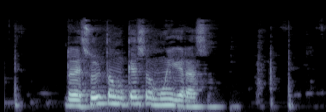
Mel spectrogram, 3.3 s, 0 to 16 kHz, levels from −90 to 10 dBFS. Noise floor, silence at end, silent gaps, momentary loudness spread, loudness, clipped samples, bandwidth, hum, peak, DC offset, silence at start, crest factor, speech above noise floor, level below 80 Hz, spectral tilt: -48 dBFS; 0.35 s; none; 15 LU; -20 LUFS; under 0.1%; 9.2 kHz; none; -4 dBFS; under 0.1%; 0.15 s; 16 dB; 30 dB; -60 dBFS; -6 dB/octave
